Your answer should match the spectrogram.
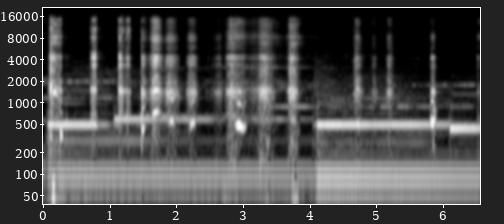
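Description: A woman sobbing in short gasping breaths over a sustained background score of held, droning chords; the music shifts to a new chord about four seconds in and the sobs thin out.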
